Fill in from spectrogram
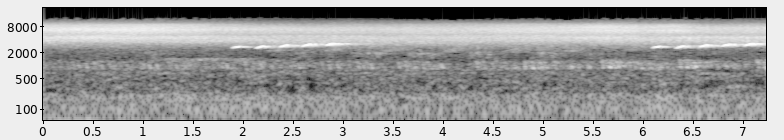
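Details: In summer lowlands of Arunachal, a square-tailed drongo-cuckoo sings two ascending series of short whistled notes, each climbing step by step, almost buried under a dense, unbroken buzzing of insects.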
